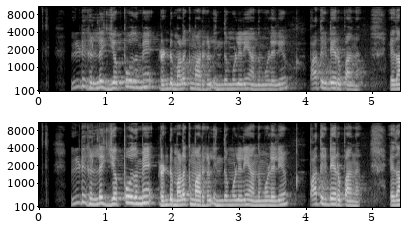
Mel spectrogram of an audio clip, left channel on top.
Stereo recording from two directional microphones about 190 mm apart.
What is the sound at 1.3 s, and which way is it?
Speech, 50° right (ahead or behind).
